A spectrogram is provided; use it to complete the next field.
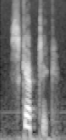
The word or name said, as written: sceptic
